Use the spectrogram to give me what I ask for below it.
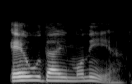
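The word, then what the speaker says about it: εὐδαιμονία: sobre la mesa nuevamente el concepto que se pronuncia en griego eudaimonía así como lo escuchan monía que significa felicidad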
